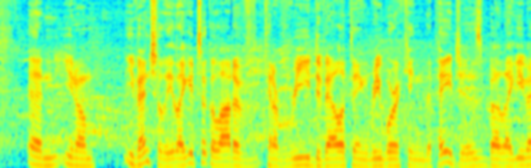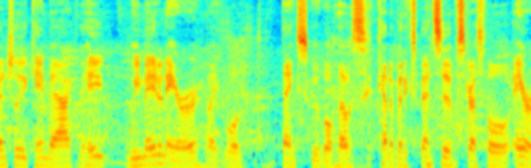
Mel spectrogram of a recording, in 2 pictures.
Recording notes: We asked an All-Star panel that you can only put together at a big conference like FinCon. We're recording LIVE from the moomoo podcast booth at FinCon 2023.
